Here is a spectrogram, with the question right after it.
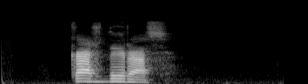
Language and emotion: Russian, neutral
